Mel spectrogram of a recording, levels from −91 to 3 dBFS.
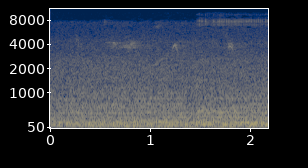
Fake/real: real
